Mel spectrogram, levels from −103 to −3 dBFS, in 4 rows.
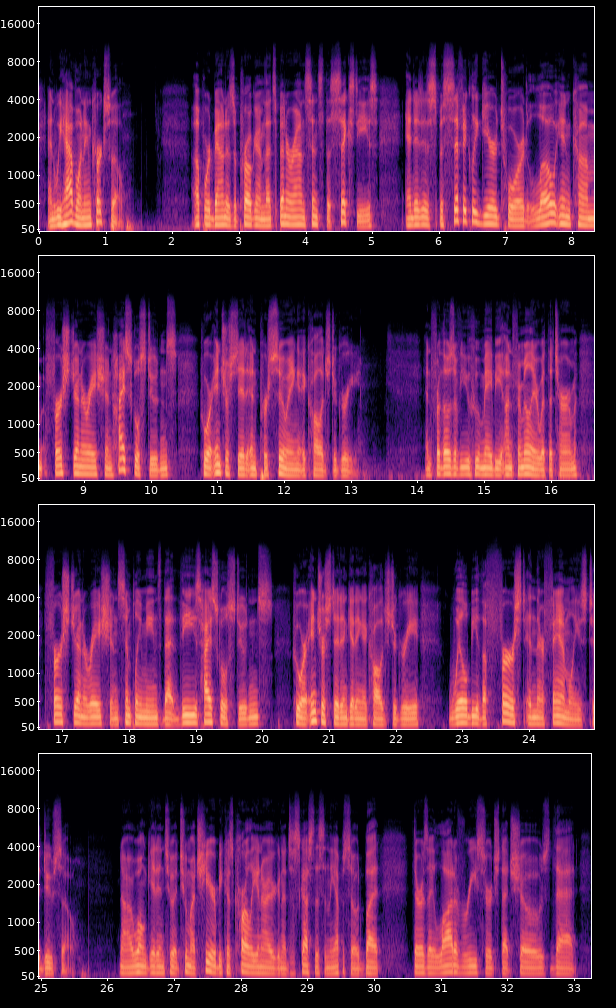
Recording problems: muffled; slightly; fading above 3.5 kHz

